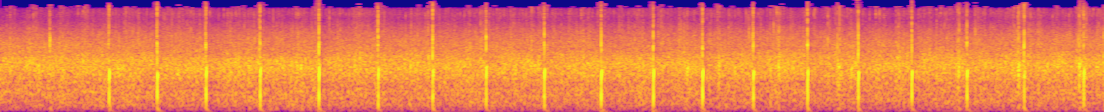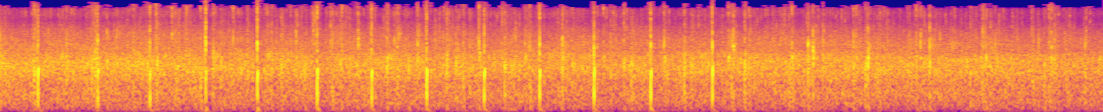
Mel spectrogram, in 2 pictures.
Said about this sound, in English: So let's give the choir a round of applause.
